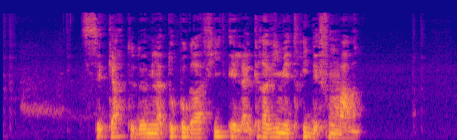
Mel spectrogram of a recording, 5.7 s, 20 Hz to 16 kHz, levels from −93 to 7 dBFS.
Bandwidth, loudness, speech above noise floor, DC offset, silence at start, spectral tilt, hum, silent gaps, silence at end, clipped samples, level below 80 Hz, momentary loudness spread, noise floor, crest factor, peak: 11.5 kHz; -17 LUFS; 48 dB; under 0.1%; 1.05 s; -6.5 dB/octave; none; none; 1.2 s; under 0.1%; -50 dBFS; 7 LU; -64 dBFS; 18 dB; 0 dBFS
